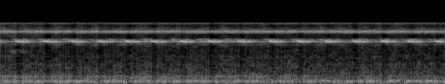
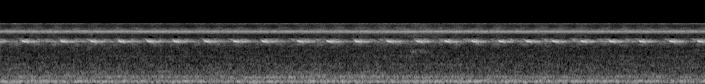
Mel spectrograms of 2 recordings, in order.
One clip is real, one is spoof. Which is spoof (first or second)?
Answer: first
